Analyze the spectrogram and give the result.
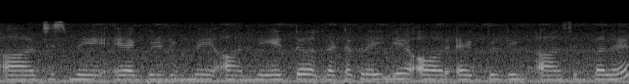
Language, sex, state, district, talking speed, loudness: Hindi, female, Bihar, East Champaran, 150 wpm, -29 LUFS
